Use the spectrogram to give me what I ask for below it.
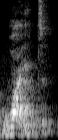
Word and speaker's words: white: ما نطقتش ال H، فاي كلمه تلاقي فيها W بعدها H على طول مش بتنطق ال H، بتبقى silent او مش بتتنطق، فتقول white وايت وده اللون الابيض طبعا.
